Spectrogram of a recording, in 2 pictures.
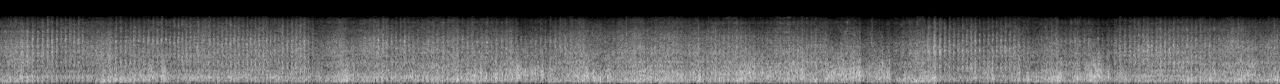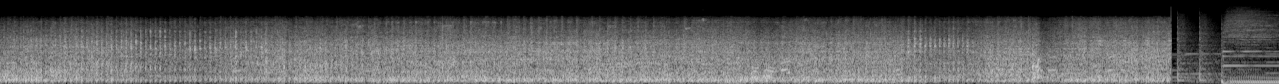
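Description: Car engines running and a crowd of voices together, a continuous loud din with no break.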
